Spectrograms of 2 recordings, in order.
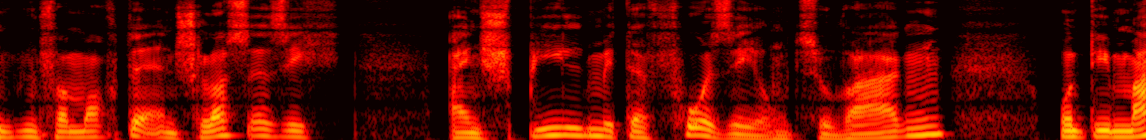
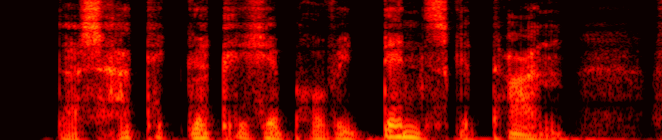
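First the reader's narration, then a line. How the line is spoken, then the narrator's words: Agitated young male whisper. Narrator (German): flüsterte der Sohn des Kaisers, sein Herz, das heftig pochte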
